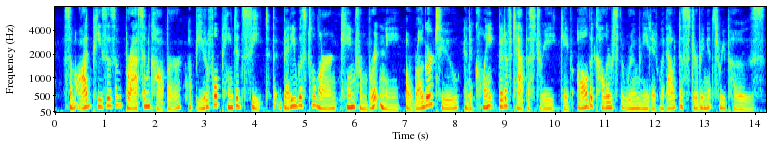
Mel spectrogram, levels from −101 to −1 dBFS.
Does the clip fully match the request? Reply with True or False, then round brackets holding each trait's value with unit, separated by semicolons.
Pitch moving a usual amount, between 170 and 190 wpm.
False (5.8 semitones; 175 wpm)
